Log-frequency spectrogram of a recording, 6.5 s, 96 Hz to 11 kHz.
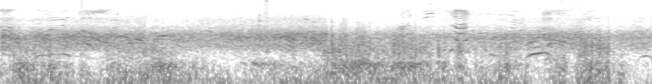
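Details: Snow geese on northbound migration at Middle Creek, Pennsylvania, 2023, with some eighty thousand birds present. Many overlapping nasal honks merge into a steady clamour, with a few clearer individual calls rising above the din.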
